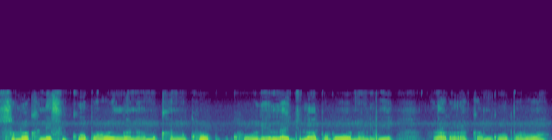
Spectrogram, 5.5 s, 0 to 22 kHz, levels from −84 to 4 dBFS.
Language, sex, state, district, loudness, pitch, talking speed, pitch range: Nagamese, male, Nagaland, Kohima, -17 LUFS, 85 Hz, 205 wpm, 80-90 Hz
